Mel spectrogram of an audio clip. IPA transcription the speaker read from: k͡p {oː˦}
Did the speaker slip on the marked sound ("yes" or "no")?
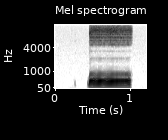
no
